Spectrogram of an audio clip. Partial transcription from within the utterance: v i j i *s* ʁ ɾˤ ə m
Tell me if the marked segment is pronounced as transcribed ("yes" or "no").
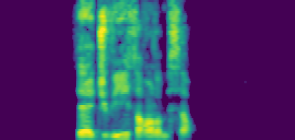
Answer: no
